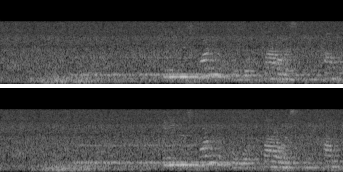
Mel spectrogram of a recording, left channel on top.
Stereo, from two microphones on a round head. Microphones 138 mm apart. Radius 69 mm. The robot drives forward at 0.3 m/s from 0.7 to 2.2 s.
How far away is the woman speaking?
About 1.0 m.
